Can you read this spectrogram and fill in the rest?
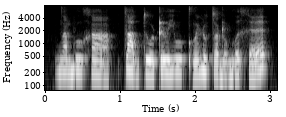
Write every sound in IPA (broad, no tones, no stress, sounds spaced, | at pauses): d̪ ã b uː x ã | t a d t uː ʈ ɯː j uː kʷʼ ɛ̃ ɳ u t ɒ ɖ ɔ ɡʷ ɘ x ɛ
